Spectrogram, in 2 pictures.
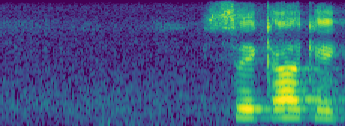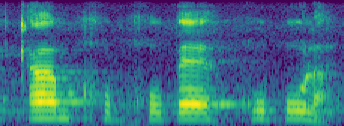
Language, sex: Northern Sotho, male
